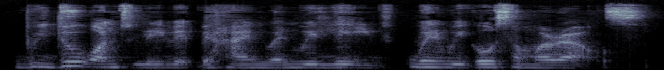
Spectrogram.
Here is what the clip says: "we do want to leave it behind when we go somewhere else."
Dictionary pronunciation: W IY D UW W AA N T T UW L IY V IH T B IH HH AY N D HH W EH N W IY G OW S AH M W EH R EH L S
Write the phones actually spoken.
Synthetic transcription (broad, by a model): W IY D UW W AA N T T UW L IY V IH T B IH HH AY N D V W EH N W IY G OW S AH M W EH R EH L S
